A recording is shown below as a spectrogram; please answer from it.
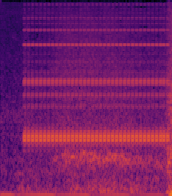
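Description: A steady electronic beep tone, held for nearly two seconds after starting about a third of a second in, over a low steady hum.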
